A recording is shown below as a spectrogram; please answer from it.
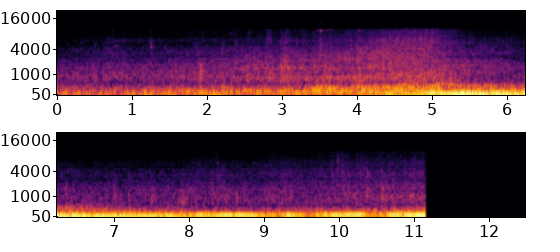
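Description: Pickup truck driving slowly toward the microphone over a rough, potholed street, its engine growing louder as it nears and loudest about five to six seconds in, with tyre noise on the broken surface. The sound cuts off suddenly near the end.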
